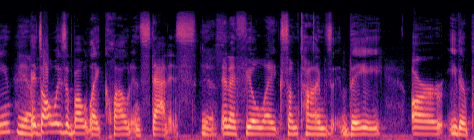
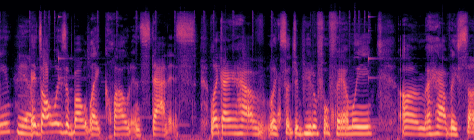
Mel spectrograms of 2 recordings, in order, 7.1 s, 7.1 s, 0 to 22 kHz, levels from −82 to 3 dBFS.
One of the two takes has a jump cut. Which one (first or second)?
second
